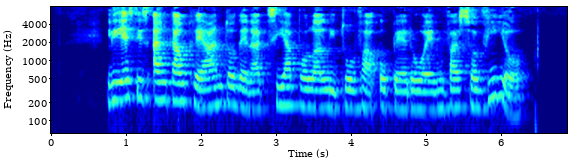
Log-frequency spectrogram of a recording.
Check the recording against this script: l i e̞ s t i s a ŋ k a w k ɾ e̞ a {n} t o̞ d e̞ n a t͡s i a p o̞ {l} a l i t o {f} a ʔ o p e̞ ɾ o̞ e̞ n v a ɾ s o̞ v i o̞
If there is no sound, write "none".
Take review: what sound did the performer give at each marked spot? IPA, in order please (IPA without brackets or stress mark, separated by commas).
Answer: n, l, v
